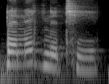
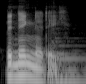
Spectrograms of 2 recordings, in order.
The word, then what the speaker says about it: benignity: How do you say it? Benignity. Benignity. Benignity. Okay. Yeah, so it sounds like dignity, but it's benignity.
